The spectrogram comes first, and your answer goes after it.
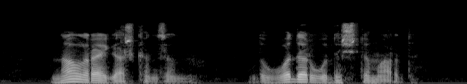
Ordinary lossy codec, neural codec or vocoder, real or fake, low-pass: AAC, 48 kbps; none; real; 7.2 kHz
